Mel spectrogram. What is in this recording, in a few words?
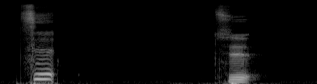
"tsu", Japanese, hiragana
